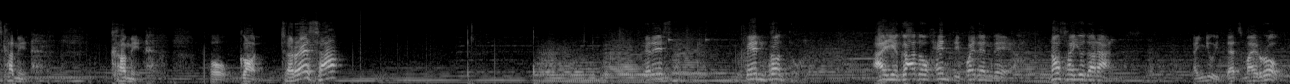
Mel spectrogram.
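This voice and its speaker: An actor playing a hospitable, anxious Spanish husband in a 1960s film, with a Spanish accent and courteous manner. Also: male voice, high-pitched, sing-song, unhurried, long pauses, low-quality recording. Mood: excited, relieved. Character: newly blind Spanish husband, hospitable, anxious expectant father. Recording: 1960s film soundtrack, faint music.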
